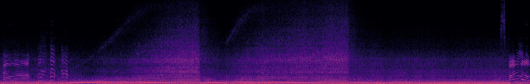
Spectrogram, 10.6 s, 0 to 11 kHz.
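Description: Turbocharged LS V8 pulling hard through a gear change, heard from inside the car. The engine note climbs for about two seconds and drops at a shift about four seconds in. It climbs again and eases off about seven seconds in, with a faint turbo whistle rising at the start of each pull.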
